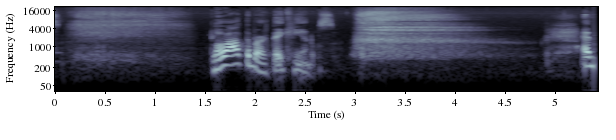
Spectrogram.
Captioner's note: inhaling; exhaling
